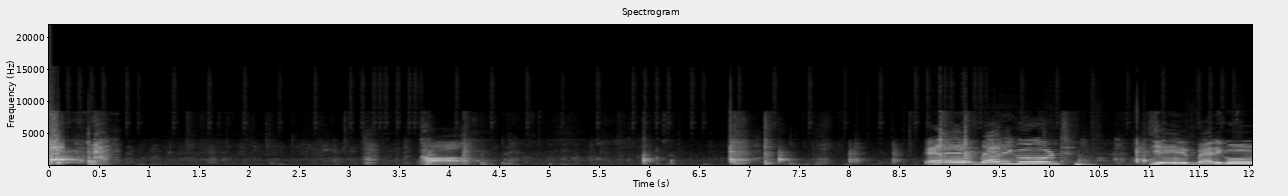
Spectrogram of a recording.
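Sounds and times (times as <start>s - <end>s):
dog barking: 0.0s - 0.8s.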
